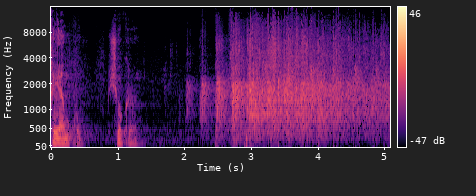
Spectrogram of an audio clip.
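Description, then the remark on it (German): A man's voice speaks briefly, then a burst of applause breaks out from Egyptian journalists at a summit press conference, dense rapid clapping that swells and holds steady, loud and continuous to the end. “Tja, während Beifall in deutschen Pressekonferenzen verpönt ist, scheinen ägyptische Kollegen damit kein Problem zu haben.”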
